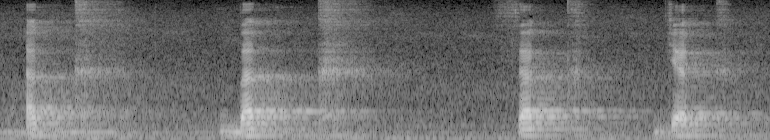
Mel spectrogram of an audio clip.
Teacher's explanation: menghamaskan ya, mendesiskan huruf kaf ketika bertanda sukun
